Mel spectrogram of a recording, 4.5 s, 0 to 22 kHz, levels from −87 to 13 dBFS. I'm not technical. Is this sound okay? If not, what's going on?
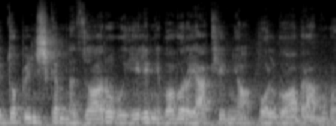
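Yes, this sound is okay, and nothing is going wrong in it.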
